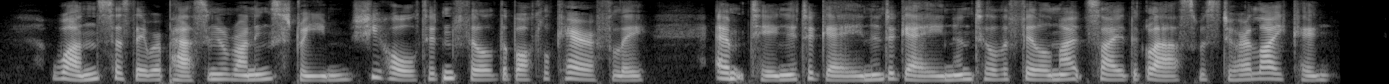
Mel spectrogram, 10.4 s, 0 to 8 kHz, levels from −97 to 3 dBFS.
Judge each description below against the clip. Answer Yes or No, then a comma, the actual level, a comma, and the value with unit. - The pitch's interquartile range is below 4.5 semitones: Yes, narrow, 2.6 semitones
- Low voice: No, medium, 175 Hz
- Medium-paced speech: Yes, average, 175 wpm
